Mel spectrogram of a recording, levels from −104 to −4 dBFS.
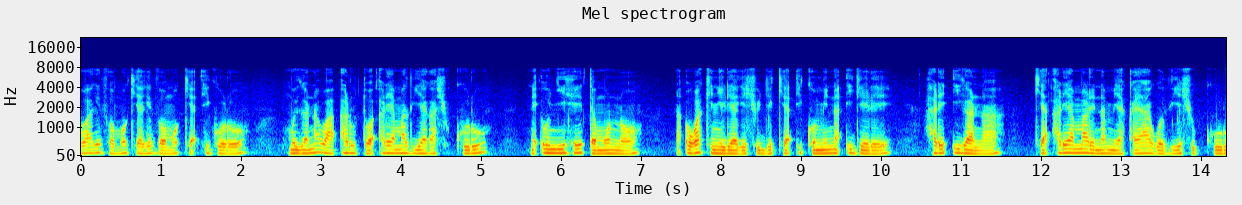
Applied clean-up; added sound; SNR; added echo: none; none; none; none.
